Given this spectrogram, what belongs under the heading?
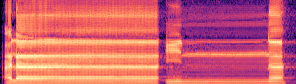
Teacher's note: huruf la kita panjangkan empat atau lima harakat karena di depan huruf la terdapat alif yang di atasnya terdapat tanda garis bacaan panjang empat atau lima harakat yang ini ya.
